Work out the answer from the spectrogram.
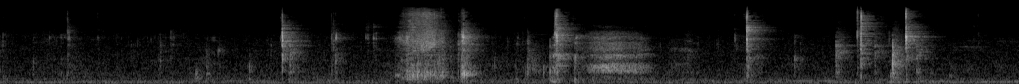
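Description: Loud open-mouthed smacking and chewing of fufu with peanut soup, eaten by hand, with sharp wet smacks at irregular moments, several close together near the end, and finger-licking.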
